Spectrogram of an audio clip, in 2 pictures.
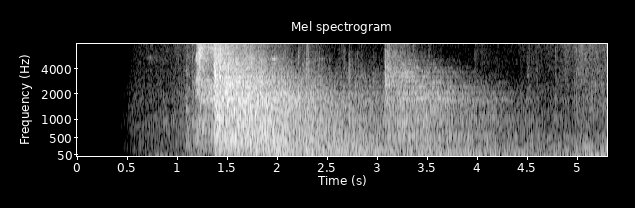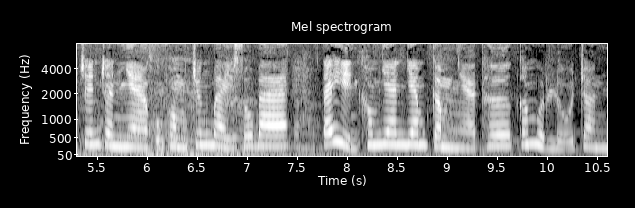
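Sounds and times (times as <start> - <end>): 
heavy iron door being shoved open: 0.8 - 7.7
speech: 5.4 - 10.6.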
